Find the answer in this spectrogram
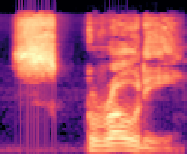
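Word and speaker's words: Schrody: before I started um his name is spelled s h r o d y so I'm thinking SE so that's like school so yeah that that's how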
